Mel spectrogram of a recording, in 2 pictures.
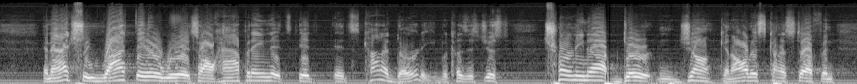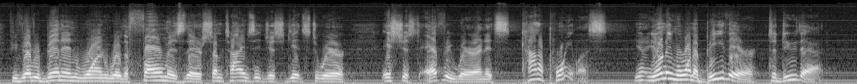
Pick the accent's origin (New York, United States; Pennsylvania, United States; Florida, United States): Florida, United States; I grew up in South Florida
